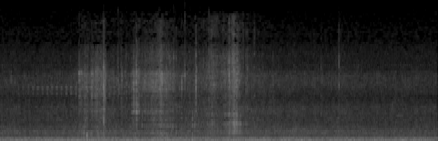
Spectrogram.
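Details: Many honey bees active around an established hive in Michigan on the first warm day of spring, collecting tree-bud pollen; a constant low hum with brief louder buzzes as individual bees fly close, around two and three seconds.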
